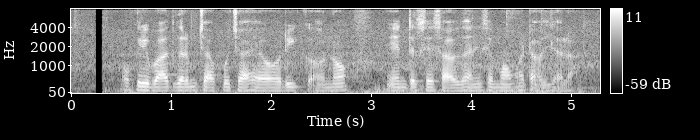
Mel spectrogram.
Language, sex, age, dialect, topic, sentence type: Bhojpuri, female, 18-24, Northern, agriculture, statement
